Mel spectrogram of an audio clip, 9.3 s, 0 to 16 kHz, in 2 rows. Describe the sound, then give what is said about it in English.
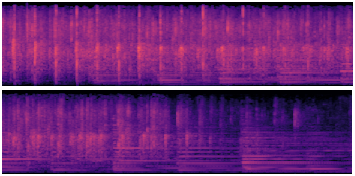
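A church audience at a Baptist church graduation service breaks into steady, sustained applause welcoming the 2023 graduating class, dense overlapping claps that hold for several seconds while tonal music with shifting held chords plays underneath. “Of course, this is a special service tonight with our graduating service, and we want to begin the service by welcoming in the 2023 graduating class, and let's go ahead and give them a round of applause as we welcome them in tonight.”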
